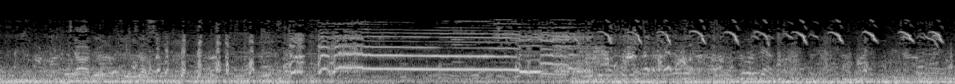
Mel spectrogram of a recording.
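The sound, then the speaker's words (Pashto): Domestic chickens and other birds at the weekly Friday bazaar in Tarinkot, clucking throughout under a constant murmur of people talking. A long rooster crow sounds midway, and a rapid run of high chirps follows near the end. “د کورنۍ چرګانو، کلیوالو او وحشي مرغانو د ژغونه په ترینکوټ ښار کې له جمعه بازار یا ګنج څخه پورته کیږي”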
